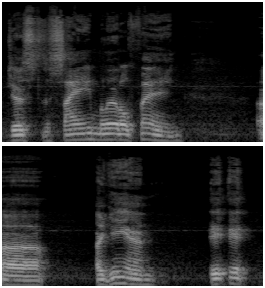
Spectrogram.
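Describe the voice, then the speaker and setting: A man playing a shaken, plain-spoken rural abductee, telling his story in a halting, rambling, folksy way as ASMR. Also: mid-range voice, a bit bright.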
